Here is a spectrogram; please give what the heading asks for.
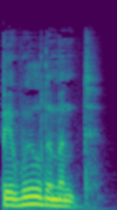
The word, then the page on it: bewilderment: British English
